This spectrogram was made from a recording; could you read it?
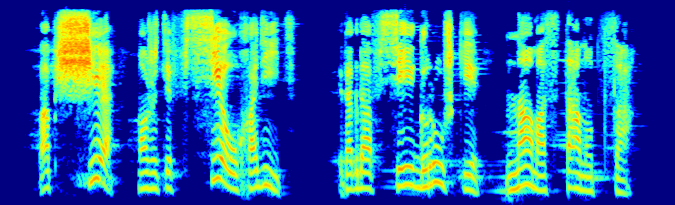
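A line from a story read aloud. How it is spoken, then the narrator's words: Small child shouting. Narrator (Russian): я, сидя на маминых руках, закричал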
